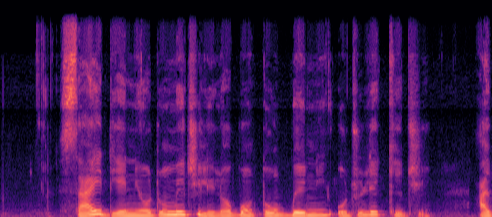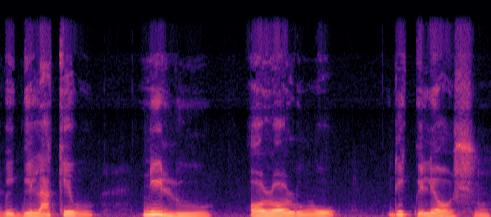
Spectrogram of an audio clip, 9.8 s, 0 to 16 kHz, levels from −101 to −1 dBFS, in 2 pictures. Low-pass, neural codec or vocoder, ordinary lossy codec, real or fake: 14.4 kHz; none; none; real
